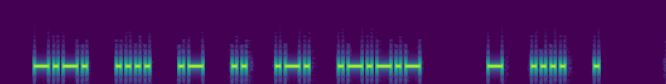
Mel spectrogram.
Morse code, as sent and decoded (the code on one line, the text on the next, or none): -.-. .... .- .. .-. .-.-.- / - .... .
CHAIR. THE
